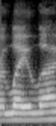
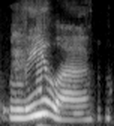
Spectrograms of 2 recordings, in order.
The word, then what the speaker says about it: Leela: y'all or you know leela or layla as you say it is wrong leela that spelled different leela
